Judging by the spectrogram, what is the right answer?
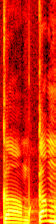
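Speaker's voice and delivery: "कम" with a short uh vowel, pitched low; correct pronunciation. Shown as a demonstration. Teacher gives the right reading, correct pronunciation. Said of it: "इसको कोम नहीं बोलते".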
